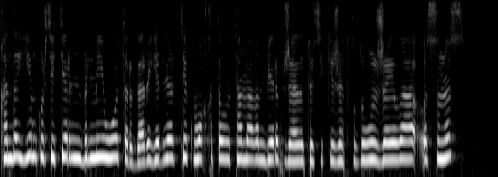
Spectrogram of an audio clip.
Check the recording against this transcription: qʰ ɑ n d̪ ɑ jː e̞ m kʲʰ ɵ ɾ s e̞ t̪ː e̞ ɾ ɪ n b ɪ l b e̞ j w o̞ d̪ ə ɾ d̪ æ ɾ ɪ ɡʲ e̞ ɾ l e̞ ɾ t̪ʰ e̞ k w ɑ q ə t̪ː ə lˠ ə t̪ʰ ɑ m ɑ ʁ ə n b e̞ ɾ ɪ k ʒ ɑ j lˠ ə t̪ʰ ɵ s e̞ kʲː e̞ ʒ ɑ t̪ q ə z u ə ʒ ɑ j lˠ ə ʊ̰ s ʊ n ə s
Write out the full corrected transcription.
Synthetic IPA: qʰ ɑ n d̪ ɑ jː e̞ m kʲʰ ɵ ɾ s e̞ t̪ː e̞ ɾ ɪ n b ɪ l m e̞ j w o̞ t̪ ə ɾ d̪ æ ɾ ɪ ɡʲ e̞ ɾ l e̞ ɾ t̪ʰ e̞ k w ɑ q ə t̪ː ə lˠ ə t̪ʰ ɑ m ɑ ʁ ə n b e̞ ɾ ɪ p ʒ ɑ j lˠ ə t̪ʰ ɵ s e̞ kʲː e̞ ʒ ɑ t̪ q ə z u ə ʒ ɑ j lˠ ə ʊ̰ s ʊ n ə s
